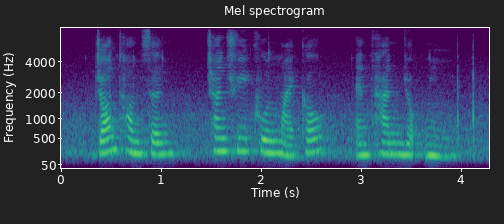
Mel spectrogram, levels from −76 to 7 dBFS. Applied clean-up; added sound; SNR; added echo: none; none; none; none.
